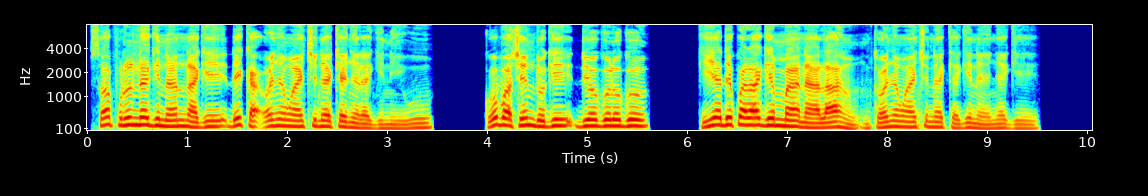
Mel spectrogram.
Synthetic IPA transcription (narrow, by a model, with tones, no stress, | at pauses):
sɔ˦pʊ˨ɾʊ˦n̩˦le˦ɡɪ˦na˨n̩˦na˨ɡɪ˦dɪ˦ka˨ʔo˦ɲe˦ŋʷa˨ɲɪ˦t͡ʃi˦ne˦ke˦ɲe˨ɾe˨ɡɪ˨nḭ˨wu˦ | kʊ˦bɔ˨t͡ʃɪ˨n̩˦dʊ˨ɡɪ˦dɪ˦o˦ɡo˦lo˦ɡo˦ | ki˦ɦe˦dɪ˦kʷa˦ɾa˦ɡɪ˦m̩˦ma˦na˨a˨la˨˦a˦ɦʊ̰˨ŋ̩˨ke˨o˦ɲe˦ŋʷa˨ɲɪ˦t͡ʃi˦ne˦ke˨ɡɪ˦ne˨ɲe˦ɡɪ̰˦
